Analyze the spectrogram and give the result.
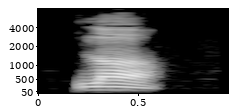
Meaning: The 39th character in the Bengali abugida
- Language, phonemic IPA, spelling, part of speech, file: Bengali, /lɔ/, ল, character, LL-Q9610 (ben)-ল.wav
